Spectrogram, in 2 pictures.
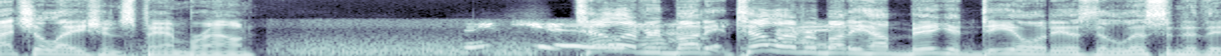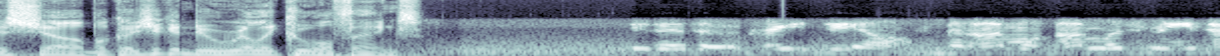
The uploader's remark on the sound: opening the phone lines back up to more listeners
